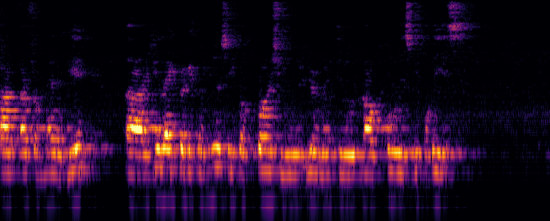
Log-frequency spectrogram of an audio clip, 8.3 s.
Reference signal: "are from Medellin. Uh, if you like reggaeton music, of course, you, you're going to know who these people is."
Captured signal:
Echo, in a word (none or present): present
